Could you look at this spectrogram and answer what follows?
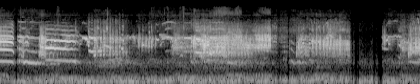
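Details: Wild gulls in a flock feeding on a heap of pizza and leftovers, loud dense crying and squawking with repeated falling notes, interrupted by brief quiet gaps.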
